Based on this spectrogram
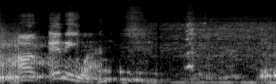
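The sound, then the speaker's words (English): A man's voice growls out a loud, rasping imitation of a big cat's roar, in a few rough, rising and falling bursts. “I feel like, should it be the purr or the roar?”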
